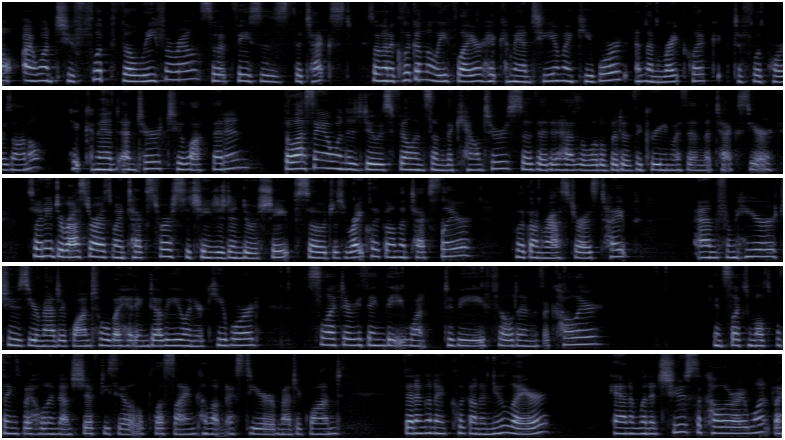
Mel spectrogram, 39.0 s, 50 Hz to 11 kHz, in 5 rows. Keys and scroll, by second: 5.1 super+t, 8.9 super+Return, 23.8 w.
